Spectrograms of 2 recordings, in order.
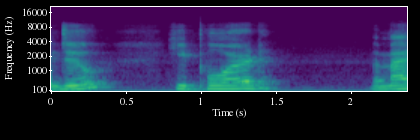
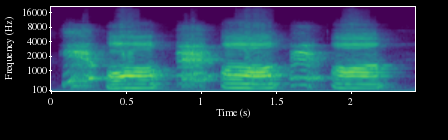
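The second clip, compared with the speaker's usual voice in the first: loud nasal hee-haw imitation; donkey bray; 3 semitones higher, 7 dB louder, slower than usual. Teller imitating Bottom's donkey bray.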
